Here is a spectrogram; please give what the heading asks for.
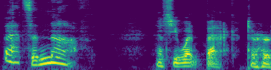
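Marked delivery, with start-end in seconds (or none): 0.0-1.0 high little-sister voice, fed up; high-pitched protest. A narrator's reading. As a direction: put an end to the teasing. Sister protests, fingers in ears.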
